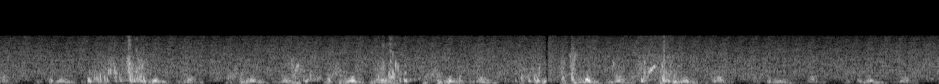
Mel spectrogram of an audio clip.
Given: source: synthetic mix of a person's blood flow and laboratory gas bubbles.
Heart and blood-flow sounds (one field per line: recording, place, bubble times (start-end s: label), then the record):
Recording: Doppler ultrasound of blood flow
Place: precordium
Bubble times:
0.85-1.52 s: bubbles
2.90-3.34 s: bubbles
3.74-4.11 s: bubbles
4.58-4.64 s: bubbles
5.12-5.44 s: bubbles
5.59-5.80 s: bubbles
6.10-6.16 s: bubbles
6.38-6.82 s: bubbles
From the record:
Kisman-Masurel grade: 222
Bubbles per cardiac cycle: several, 3 to 8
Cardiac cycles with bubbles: 10 to 50%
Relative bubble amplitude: moderate (0.250 to 0.450)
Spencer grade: 2 (many but less than half of the cardiac periods contain bubble signals, singularly or in groups)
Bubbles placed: only in the low amplitude regions of the cardiac cycle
